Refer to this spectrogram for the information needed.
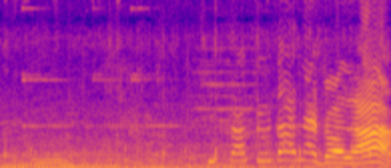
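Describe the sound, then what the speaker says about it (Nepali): A child chatters and calls out excitedly over a soft, steady clip-clop of horse hooves during a horse ride in Kanyam, Ilam, in cold weather, with a horse whinnying briefly near the end. "छिट्टो कुद न घोडा यति नै कुद्छ क्या बाबा"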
